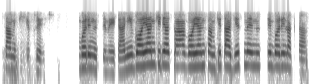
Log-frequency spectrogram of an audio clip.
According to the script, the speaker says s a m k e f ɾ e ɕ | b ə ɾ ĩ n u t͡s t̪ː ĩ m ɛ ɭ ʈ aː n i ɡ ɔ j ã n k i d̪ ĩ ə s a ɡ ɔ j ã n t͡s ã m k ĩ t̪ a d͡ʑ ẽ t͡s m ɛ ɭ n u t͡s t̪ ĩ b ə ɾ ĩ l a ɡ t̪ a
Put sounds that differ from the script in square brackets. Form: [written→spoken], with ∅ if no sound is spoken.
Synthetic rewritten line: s a m k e f ɾ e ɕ | b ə ɾ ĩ n u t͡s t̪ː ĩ m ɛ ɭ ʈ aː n i ɡ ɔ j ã n k i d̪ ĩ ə s a ɡ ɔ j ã n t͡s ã m k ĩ t̪ a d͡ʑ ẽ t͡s m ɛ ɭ n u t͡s t̪ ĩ b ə ɾ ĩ l a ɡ t̪ a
